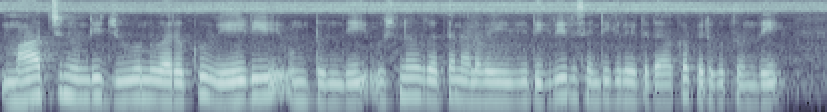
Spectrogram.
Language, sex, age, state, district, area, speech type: Telugu, female, 45-60, Andhra Pradesh, Anantapur, urban, spontaneous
